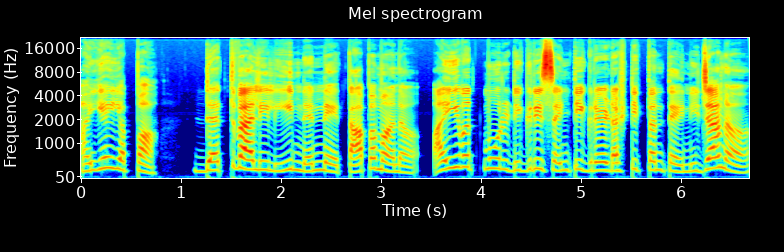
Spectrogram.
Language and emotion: Kannada, surprised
